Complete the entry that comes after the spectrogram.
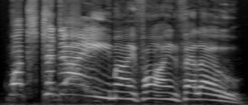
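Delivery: high, drawn-out hearty call. A narrator's reading. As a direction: hail the boy slowly and eagerly. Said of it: "calling downward to a boy".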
